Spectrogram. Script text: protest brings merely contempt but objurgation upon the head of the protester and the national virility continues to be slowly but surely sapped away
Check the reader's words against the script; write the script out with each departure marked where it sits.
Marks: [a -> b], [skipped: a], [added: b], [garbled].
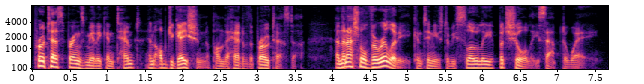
protest brings merely contempt [but -> and] objurgation upon the head of the protester and the national virility continues to be slowly but surely sapped away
